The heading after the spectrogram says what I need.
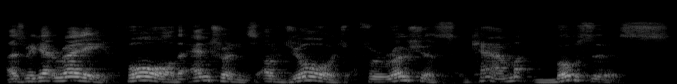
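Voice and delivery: slow, drawn-out ring announcer call. Acted. Vlogger announcing Kambosos's entrance like a ring announcer. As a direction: stretch the name like a ring announcer.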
